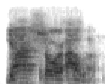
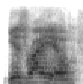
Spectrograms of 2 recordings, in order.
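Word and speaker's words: ישראל: So this is how you pronounce uh uh excuse me this how you pronounce um excuse me this is how you pronounce Israel in the ancient Hebrew yah yashar Allah. All right. Not Israel, not uh uh Yasher and and a lot of other weird names that how you pronounce uh Yashar Allah or Israel in English.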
